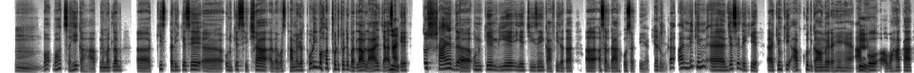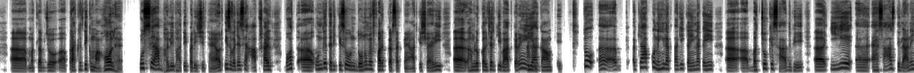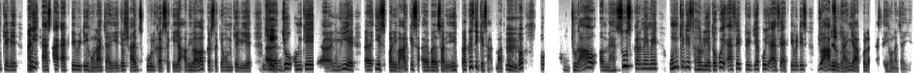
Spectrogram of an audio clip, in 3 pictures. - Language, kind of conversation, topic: Hindi, podcast, बच्चों को प्रकृति से जोड़े रखने के प्रभावी तरीके
- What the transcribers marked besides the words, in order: "उम्दे" said as "उंगे"; in English: "कल्चर"; in English: "एक्टिविटी"; in English: "सॉरी"; in English: "ट्रिक"; in English: "एक्टिविटीज़"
